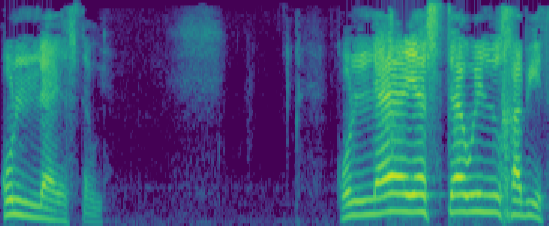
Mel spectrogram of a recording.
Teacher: أضغمنا اللام في اللام في اللام إضغام متماثلين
